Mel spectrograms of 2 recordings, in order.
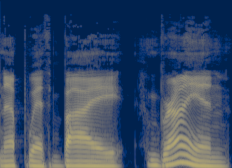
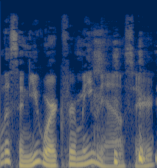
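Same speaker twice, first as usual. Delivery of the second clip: matter-of-fact, plain, with up-and-down inflection; 3 semitones higher than usual. Imitating Elmer's way of talking: Elmer voice, matter-of-fact. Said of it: "he's real matter of fact about it".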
